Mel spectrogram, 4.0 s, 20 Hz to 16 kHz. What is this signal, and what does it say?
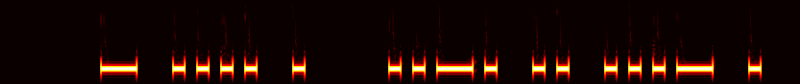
Morse code, heard as a keyed tone, about 20 wpm, 700 Hz. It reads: THE FIVE
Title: Pangram Challenge v2 - 20wpm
